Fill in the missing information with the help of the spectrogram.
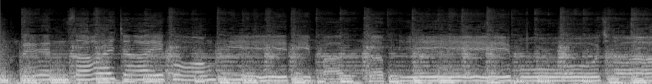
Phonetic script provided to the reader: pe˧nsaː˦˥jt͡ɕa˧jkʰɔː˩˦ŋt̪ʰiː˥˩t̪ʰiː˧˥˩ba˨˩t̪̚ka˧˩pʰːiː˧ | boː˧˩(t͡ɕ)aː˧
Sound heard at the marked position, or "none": t͡ɕʰ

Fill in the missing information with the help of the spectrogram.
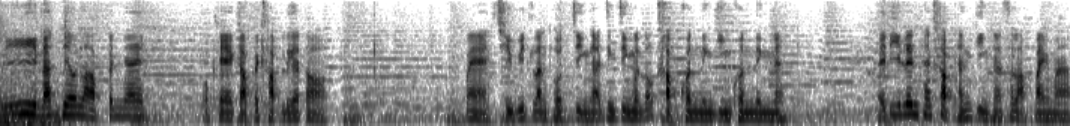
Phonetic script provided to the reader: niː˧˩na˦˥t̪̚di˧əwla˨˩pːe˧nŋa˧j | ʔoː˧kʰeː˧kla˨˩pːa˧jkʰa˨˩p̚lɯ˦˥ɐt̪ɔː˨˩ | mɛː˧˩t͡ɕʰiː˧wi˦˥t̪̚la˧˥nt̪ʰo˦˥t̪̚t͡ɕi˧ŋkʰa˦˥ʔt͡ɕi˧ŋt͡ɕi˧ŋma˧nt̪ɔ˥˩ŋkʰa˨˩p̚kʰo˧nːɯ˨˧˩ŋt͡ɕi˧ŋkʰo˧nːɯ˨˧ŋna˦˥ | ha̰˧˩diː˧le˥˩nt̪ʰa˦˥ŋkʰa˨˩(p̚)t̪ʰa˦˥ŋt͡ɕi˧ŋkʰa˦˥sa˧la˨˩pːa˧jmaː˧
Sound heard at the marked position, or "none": p̚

